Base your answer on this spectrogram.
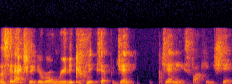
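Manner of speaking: ordinary talk, nothing marked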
